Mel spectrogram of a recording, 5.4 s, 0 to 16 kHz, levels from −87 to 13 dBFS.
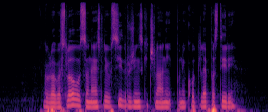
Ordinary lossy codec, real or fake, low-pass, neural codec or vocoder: none; real; 14.4 kHz; none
